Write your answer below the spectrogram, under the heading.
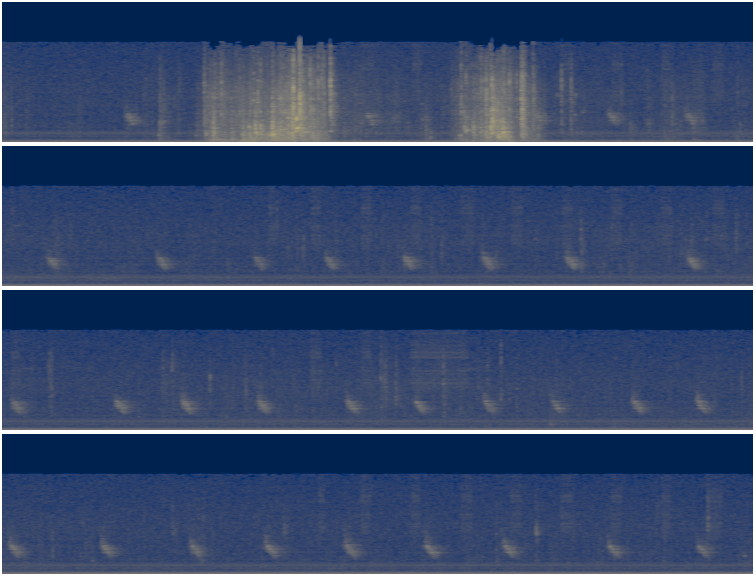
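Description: Large Kenmore microwave oven running with a steady electrical hum while heating a whole spaghetti squash. A short high chirp repeats about one and a half times a second, and two loud bursts of noise come about two and about four and a half seconds in, the first a little over a second long, the second shorter.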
